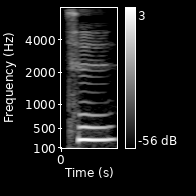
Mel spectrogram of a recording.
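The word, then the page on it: ci: tone 2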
